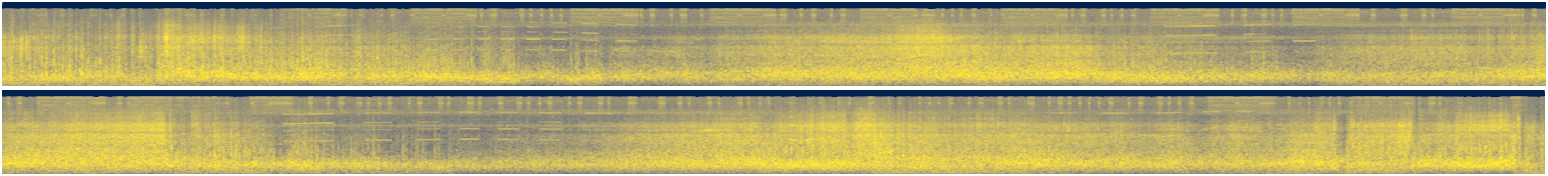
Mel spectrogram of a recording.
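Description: Airflow buffeting the microphone of a camera rigged on a paraglider in flight: a loud, steady rushing that swells and eases every several seconds.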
